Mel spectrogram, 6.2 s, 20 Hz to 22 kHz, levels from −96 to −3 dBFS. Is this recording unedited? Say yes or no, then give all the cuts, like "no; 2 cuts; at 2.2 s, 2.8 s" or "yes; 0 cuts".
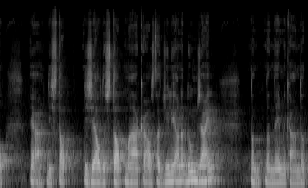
yes; 0 cuts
